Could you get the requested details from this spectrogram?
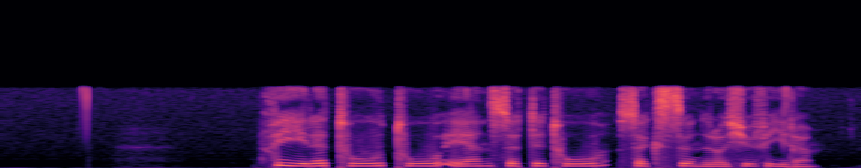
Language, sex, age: Norwegian, female, 20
